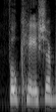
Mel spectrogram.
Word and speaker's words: focaccia: So sandwiches to go on a pillowy, handcrafted, baked, fresh, daily focaccia bread.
